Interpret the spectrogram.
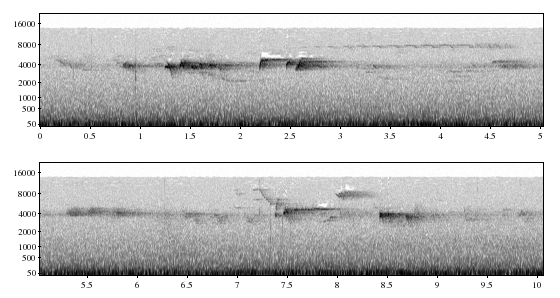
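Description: Small birds chirping and singing in high, short phrases, in two spells separated by a brief lull, over a steady low outdoor rumble.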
